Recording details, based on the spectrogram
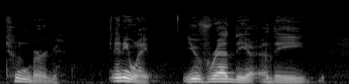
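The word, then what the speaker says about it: Thunberg: the year wow clement crisis activist greta thunderberg tuneburg actually if you hear her pronounce it it it sounds like it's very strange toonberry yeah yeah well it's like you know brattleboro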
